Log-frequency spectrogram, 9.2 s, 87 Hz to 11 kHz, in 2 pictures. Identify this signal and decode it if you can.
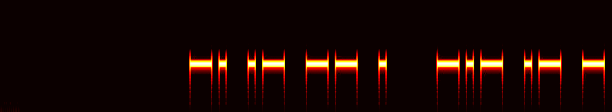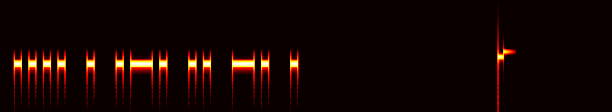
Morse code, heard as a keyed tone, about 22 wpm, 700 Hz. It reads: NAME KATHERINE
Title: Practice QSO - Exchange 1 - Beginning - 22wpm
